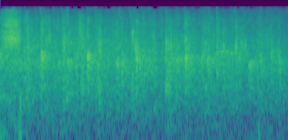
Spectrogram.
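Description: A round of applause from many hands, a dense, steady patter of clapping that holds at an even loudness for about three seconds without letting up.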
